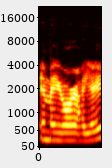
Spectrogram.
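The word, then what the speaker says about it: María: say Maria that has one are in it ma RI a and you pronounce it Maria Maria so see how that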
